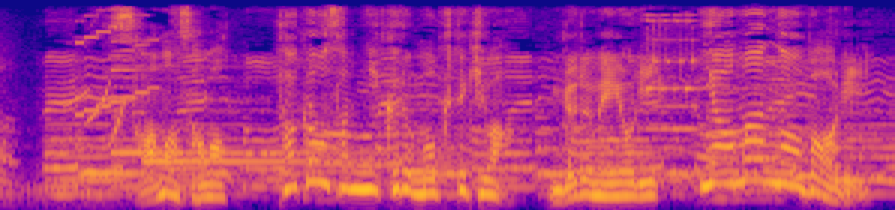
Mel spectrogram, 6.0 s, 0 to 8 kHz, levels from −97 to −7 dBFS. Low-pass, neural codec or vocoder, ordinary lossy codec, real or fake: 7.2 kHz; none; AAC, 32 kbps; real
